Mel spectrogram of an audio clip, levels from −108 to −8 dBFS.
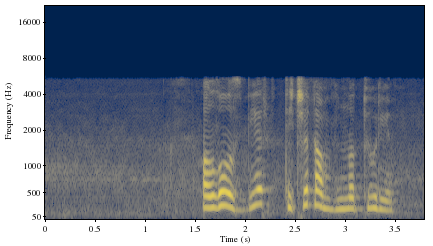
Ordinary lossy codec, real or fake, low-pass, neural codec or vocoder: none; fake; 5.4 kHz; codec, 16 kHz, 2 kbps, FreqCodec, larger model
